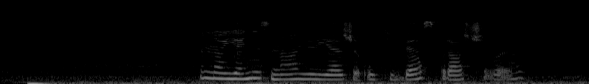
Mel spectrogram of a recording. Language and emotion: Russian, sad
